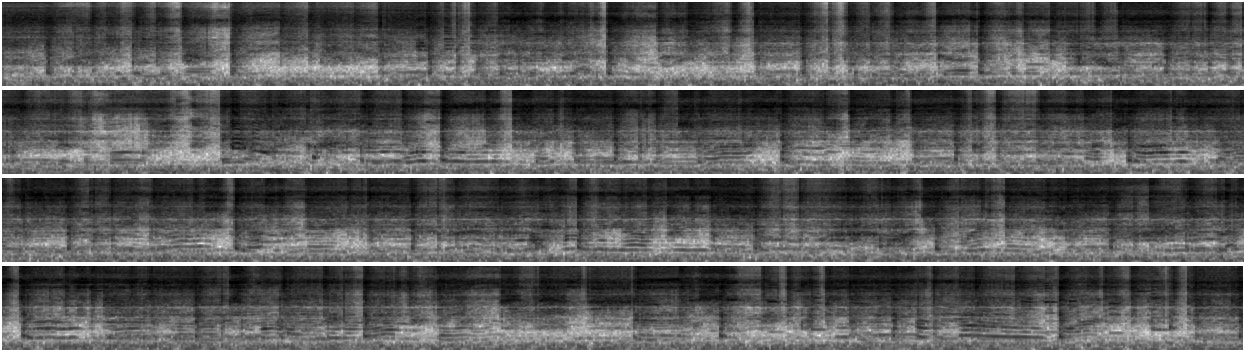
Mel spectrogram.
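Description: Vinyl record played through a sewing needle taped into a paper cone, the disc turned by hand: thin, low-fidelity music, surprisingly loud, under heavy hiss and crackle of surface noise. Its speed and pitch waver because the record is spun by hand.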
